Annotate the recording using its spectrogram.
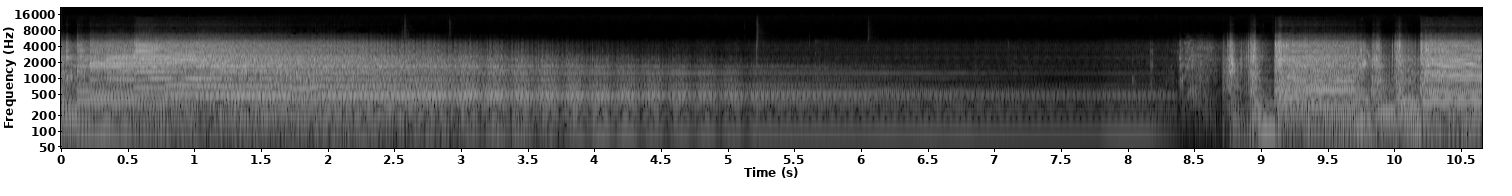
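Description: Electric guitar through the Menatone Fish Factory's Blue Collar overdrive side: one overdriven chord is struck and left to ring with a slight bend, slowly fading over about eight seconds, then fresh picked notes start near the end.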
